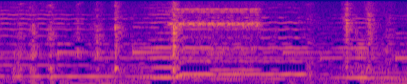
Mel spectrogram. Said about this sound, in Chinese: 几个月后，我意外地接到王叔叔的电话。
